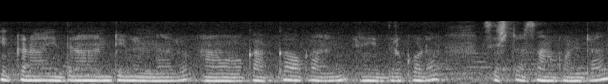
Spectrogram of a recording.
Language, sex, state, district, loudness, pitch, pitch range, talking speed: Telugu, female, Andhra Pradesh, Manyam, -14 LUFS, 185 Hz, 175-195 Hz, 130 wpm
